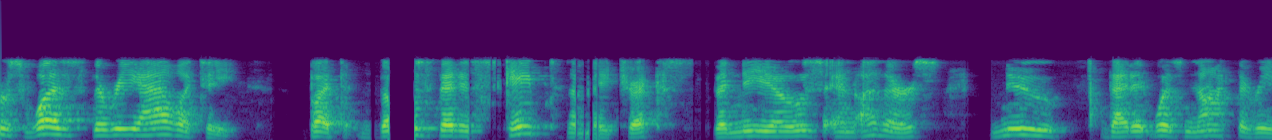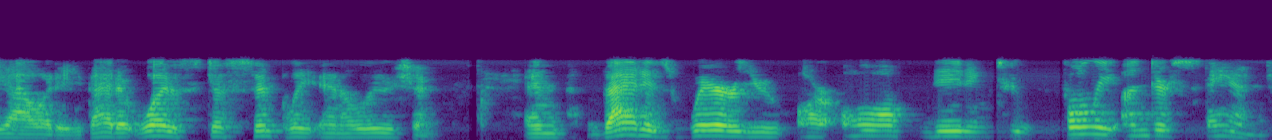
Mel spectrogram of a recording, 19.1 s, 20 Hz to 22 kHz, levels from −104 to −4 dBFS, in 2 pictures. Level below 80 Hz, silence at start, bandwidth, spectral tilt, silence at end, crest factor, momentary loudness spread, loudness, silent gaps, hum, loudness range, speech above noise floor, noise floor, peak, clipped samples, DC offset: -74 dBFS; 0 s; 4.1 kHz; -2 dB/octave; 0 s; 22 dB; 13 LU; -29 LUFS; 2.17-2.22 s, 2.92-3.10 s, 5.25-5.29 s, 7.37-7.41 s; none; 4 LU; 26 dB; -55 dBFS; -6 dBFS; under 0.1%; under 0.1%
